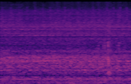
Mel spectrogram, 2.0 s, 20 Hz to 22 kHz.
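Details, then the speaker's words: Sears Silvertone STR 1700 4-track reel-to-reel recorder after mechanical service for failing rewind and fast-forward: smooth, steady high whir of tape spooling at full speed, ample torque, no dragging. "but I can check out the fast-forward and we can see that we have more than enough torque now and rewind"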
